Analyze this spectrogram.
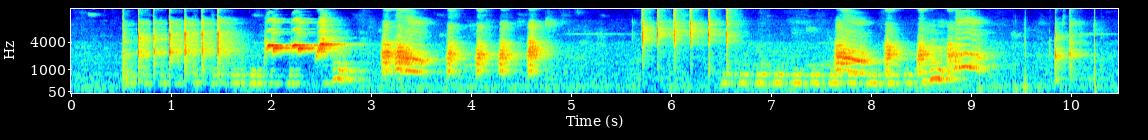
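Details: Greater green leafbird giving a strange call said to leave rivals stunned: bursts of rapid clicking notes alternate with harsh, squawky phrases and a few thin whistles, in two runs separated by a short pause.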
